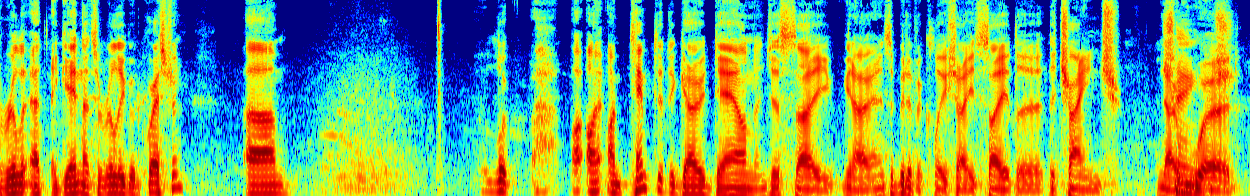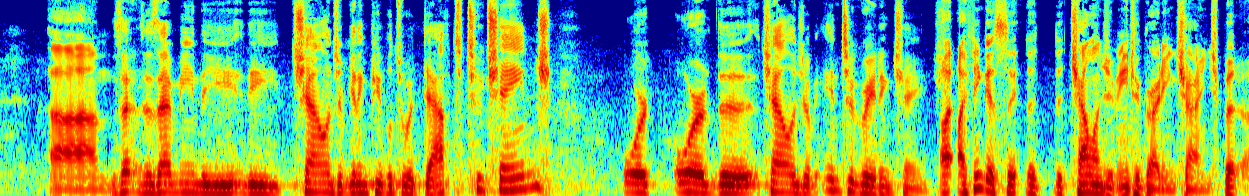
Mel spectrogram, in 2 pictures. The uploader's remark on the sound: On location at Online Retailer 2019. The Live Podcast Series with NORA Network and Mouthmedia Network made a triumphant return to the Online Retailer expo floor.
